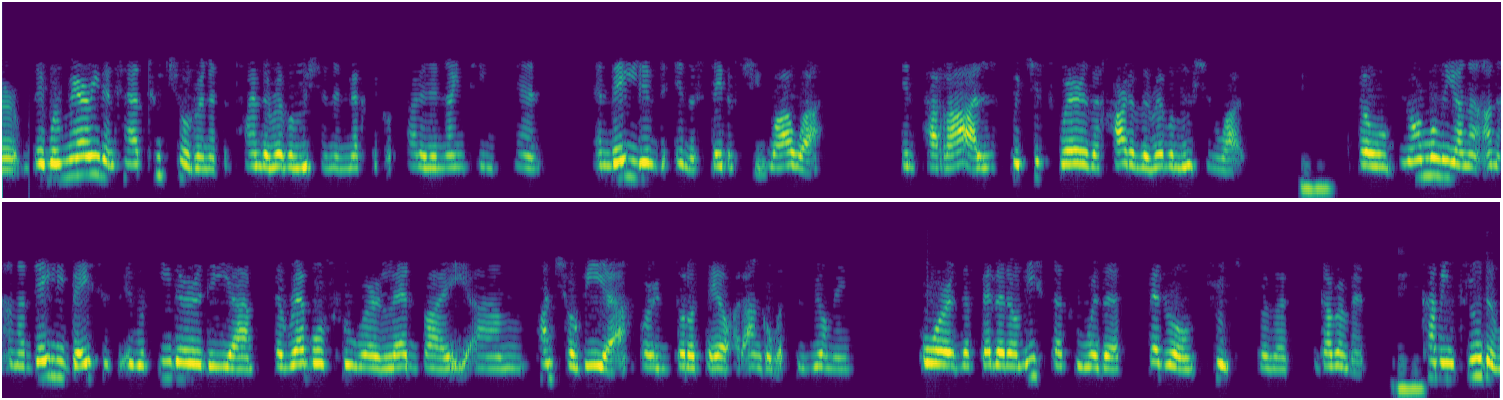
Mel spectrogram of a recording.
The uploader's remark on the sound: I apologize for the sound quality of the interview, the phone connection was not very good.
